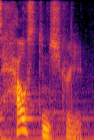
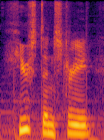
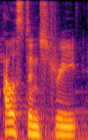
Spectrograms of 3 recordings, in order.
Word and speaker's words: Houston Street: correct it is not houston street it is houston street the street in new york is named after william houston while the city in texas is named after sam houston so that's uh probably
